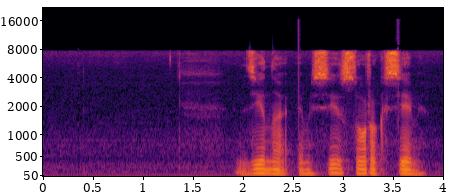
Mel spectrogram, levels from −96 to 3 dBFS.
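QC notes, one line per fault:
0.33–0.37 s, damaged data in a compressed stream: for about 40 ms the decoder is fed corrupt frame data, misreads it, loses sync and hunts for the next valid frame header, so a short glitch replaces the sound.
2.56 s and 3.55 s, bit error spikes: at each time a single sample has one flipped bit, so its value jumps by a power of two and snaps straight back. Each is heard as one sharp tick with no relation to the surrounding sound. On the waveform each appears as an isolated one-sample needle. On a spectrogram each is a thin vertical line spanning the whole frequency range.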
